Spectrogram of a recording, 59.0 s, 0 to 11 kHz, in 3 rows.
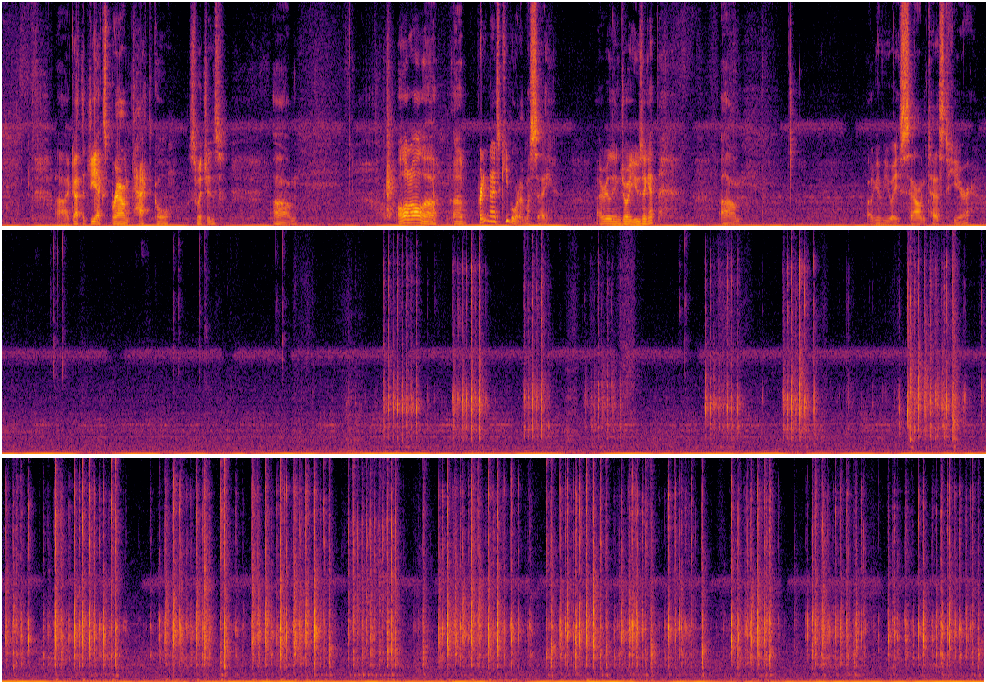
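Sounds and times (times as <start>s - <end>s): typing on mechanical keyboard: 27.3s - 29.4s, 30.1s - 30.7s, 31.3s - 32.1s, 33.7s - 34.5s, 35.3s - 36.0s, 37.6s - 59.0s.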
